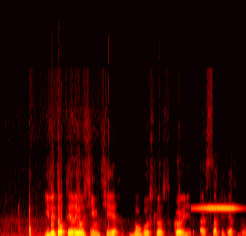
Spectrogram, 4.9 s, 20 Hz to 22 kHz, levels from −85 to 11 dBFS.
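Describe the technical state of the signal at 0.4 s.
At 0.4 s the speech signal is intact, with no audible fault of any kind at that point.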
